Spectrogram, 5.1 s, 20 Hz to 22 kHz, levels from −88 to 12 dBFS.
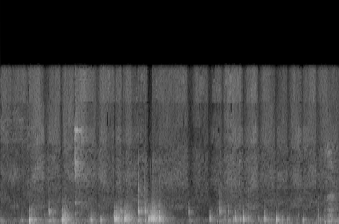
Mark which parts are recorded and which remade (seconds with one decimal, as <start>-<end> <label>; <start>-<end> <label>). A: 0.0-5.1 recorded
